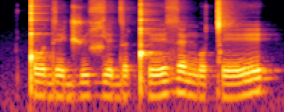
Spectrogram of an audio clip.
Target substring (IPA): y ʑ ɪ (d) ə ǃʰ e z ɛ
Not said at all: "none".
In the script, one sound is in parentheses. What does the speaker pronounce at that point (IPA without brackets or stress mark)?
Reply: d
